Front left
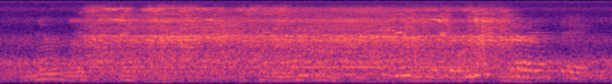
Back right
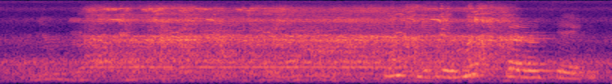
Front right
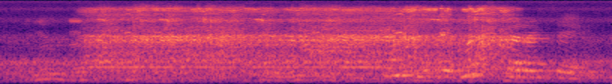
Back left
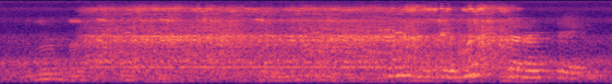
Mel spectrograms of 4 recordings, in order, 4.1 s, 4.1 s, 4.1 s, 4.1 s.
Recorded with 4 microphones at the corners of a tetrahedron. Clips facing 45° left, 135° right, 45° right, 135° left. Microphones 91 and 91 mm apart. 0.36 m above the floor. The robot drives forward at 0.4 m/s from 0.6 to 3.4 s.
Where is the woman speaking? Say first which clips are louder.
Back right 3 dB, back left 2 dB; 135° right, 5 m.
